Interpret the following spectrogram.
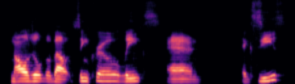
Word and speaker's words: Xyz: about synchro links and xc's i do know this pronounced xc's not xyz but anyways you guys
